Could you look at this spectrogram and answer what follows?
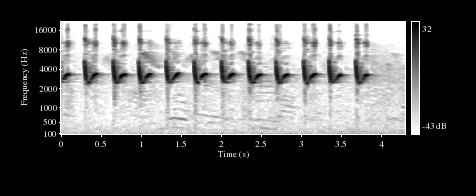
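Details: Prenjak lumut, a prinia, delivering rapid gacor song: a dozen crisp high chirps, each a sharp downward stroke ending in a short rising note, evenly spaced about three per second.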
